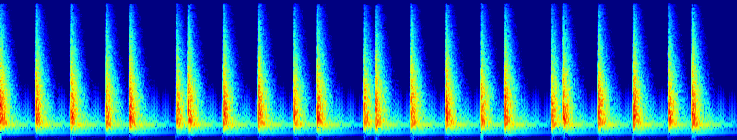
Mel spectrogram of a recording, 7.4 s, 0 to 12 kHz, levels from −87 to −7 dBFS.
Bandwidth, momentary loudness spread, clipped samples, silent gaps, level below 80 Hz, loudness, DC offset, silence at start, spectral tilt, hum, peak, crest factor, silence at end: 11.5 kHz; 5 LU; under 0.1%; none; -84 dBFS; -24 LUFS; under 0.1%; 0 s; -4 dB/octave; none; 0 dBFS; 24 dB; 0.25 s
